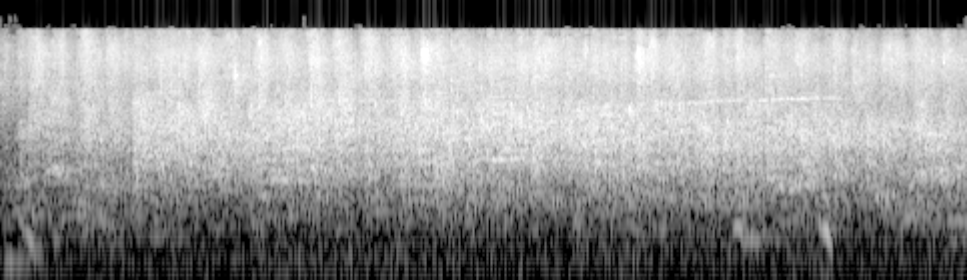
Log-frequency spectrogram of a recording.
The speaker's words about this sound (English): And as you can hear by the applause and cheering, that the sentiment in the room was very much like that gentleman's.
